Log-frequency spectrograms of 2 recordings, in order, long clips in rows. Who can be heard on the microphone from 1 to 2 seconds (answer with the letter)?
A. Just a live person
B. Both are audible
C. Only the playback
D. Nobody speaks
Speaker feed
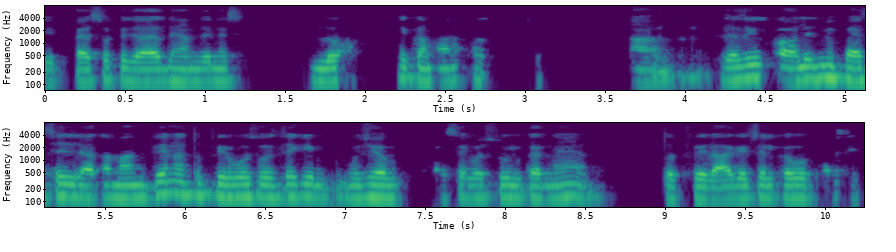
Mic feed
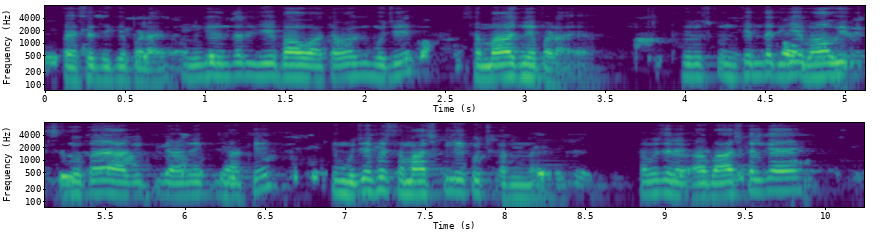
B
